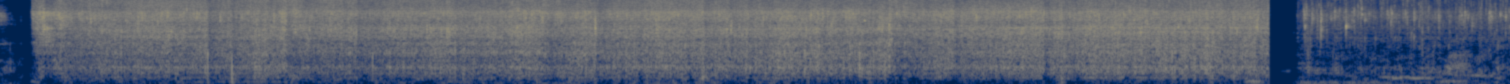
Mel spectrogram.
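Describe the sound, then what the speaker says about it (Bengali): Katla fish frying in hot mustard oil in a pan, a loud, steady broadband sizzle that runs almost without a break, then cuts out briefly and returns slightly rougher near the end. "তেল গরম হয়ে গিয়েছে এখানে দিয়ে দেবো আমি মাছ"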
